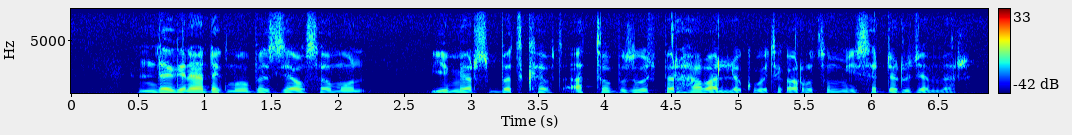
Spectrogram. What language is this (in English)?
Amharic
